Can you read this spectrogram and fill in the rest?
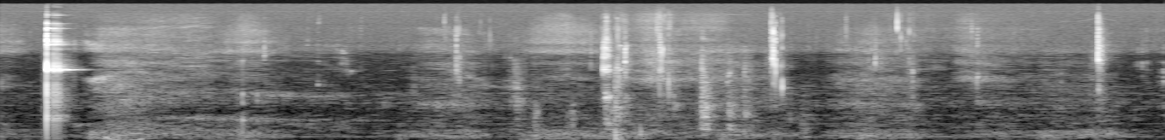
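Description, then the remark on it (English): A glass of cream soda clinks sharply against something, followed by soft slurping and sipping sounds with quiet swallows and small mouth noises, no talking. “I'm going to take a sip.”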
